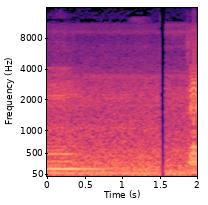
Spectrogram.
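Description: A woman's drawn-out cheer of "yeah", held on one steady pitch for about the first second, over a steady low hum. The sound drops out for an instant near the end, then cheering voices start again.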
